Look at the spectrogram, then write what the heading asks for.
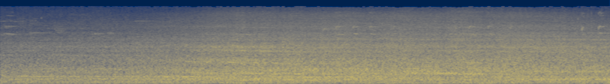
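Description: Electric multiple-unit commuter train passing along the line, the steady rumble of its running gear on the rails growing louder about two and a half seconds in as it draws level.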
